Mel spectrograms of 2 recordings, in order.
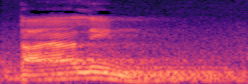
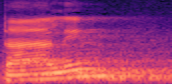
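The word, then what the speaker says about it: ptyalin: প্রথমেই নাম বলতে হয় টায়ালিন, পি সাইলেন্ট আছে, টায়ালিন, যারই নাম স্যালিভারি অ্যামাইলেজ, স্যালিভারি অ্যামাইলেজ।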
